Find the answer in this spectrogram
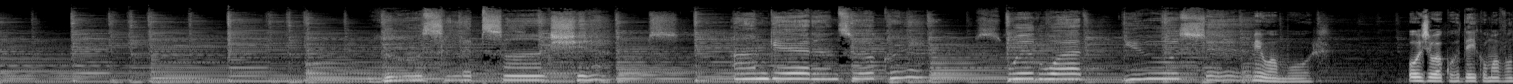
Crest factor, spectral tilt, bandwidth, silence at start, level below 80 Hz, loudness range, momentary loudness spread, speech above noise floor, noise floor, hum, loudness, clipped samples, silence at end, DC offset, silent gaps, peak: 22 dB; -3 dB/octave; 16.5 kHz; 0 s; -58 dBFS; 7 LU; 12 LU; 28 dB; -49 dBFS; none; -21 LUFS; under 0.1%; 0 s; under 0.1%; none; 0 dBFS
